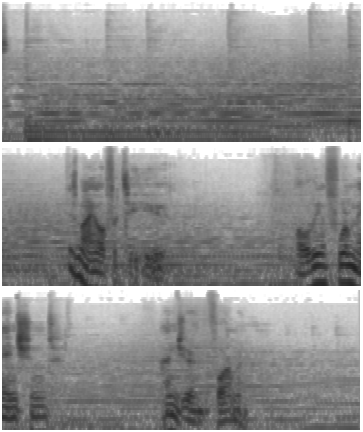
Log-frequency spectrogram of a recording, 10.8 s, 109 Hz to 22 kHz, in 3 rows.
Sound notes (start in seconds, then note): 0.1 tense music; 4.2 scottish accent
